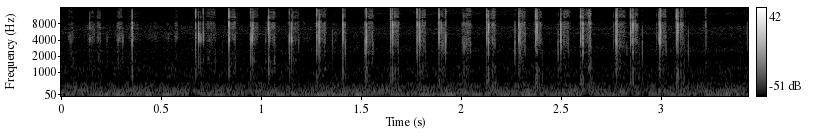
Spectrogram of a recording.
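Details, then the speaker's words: Craftsman string trimmer that won't start after neglect, carburetor diaphragm flexed by hand: dry crackling ticks about five or six a second; diaphragm has hardened and sounds crunchy, needing replacement or a rejuvenation soak. "But as you can tell by that sound, this diaphragm sounds very crunchy, which it's not supposed to be."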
